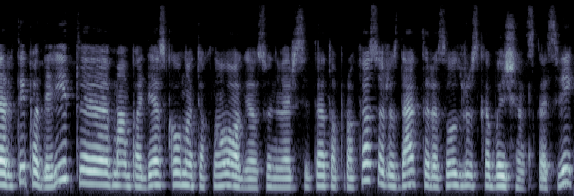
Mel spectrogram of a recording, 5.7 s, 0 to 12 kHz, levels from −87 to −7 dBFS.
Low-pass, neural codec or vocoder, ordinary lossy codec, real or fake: 10.8 kHz; none; MP3, 64 kbps; real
